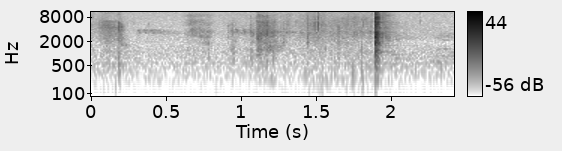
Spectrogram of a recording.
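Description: A pistol drawn slowly from its holster with faint rustling of gear and hands, then a single sharp click near the end as the trigger is pressed on the empty pistol: a dry-fire shot.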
